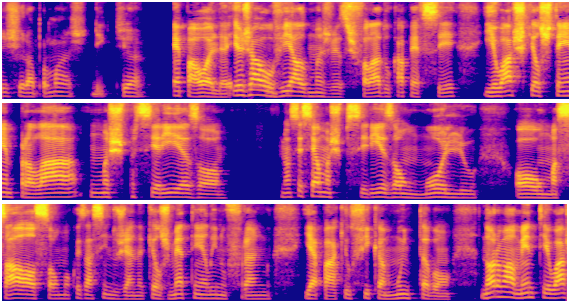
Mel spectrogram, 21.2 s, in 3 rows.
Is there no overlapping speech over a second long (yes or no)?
yes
